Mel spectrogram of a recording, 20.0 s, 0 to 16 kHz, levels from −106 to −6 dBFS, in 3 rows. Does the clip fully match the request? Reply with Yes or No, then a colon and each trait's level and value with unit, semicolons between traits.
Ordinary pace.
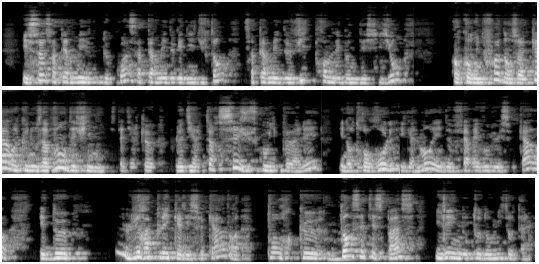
Yes: average, 200 wpm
